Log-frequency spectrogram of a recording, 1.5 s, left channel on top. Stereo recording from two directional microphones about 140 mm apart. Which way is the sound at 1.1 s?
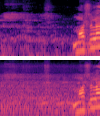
25° left (ahead or behind).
